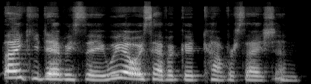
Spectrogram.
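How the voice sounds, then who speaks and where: A woman hosts a casual live stream, chatting frankly and giggling as she answers viewers. Her voice sits a little high and carries a gravelly fry. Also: normal speed. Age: 40s. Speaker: livestream host. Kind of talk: casual chat reading viewer comments.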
